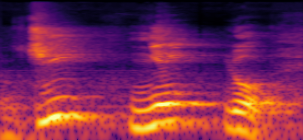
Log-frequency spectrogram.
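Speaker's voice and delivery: "dinheiro" said slowly, syllable by syllable; spelled out slowly. Shown as a demonstration. Teacher demonstrating spelling-out: "dinheiro" syllable by syllable. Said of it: "E de soletrar".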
